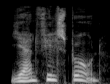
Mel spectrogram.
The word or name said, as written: jernfilspån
